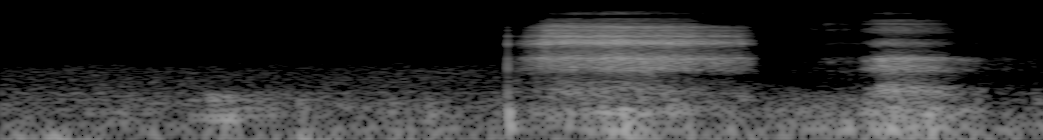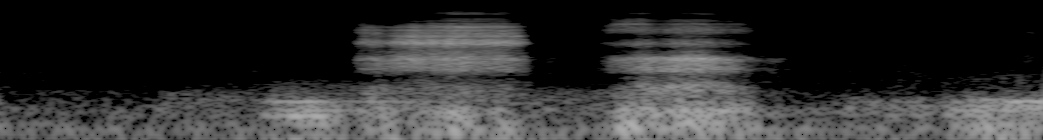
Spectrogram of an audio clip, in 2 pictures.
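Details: Snoring during sleep: hissing, snorting breaths in pairs with quiet pauses between, noisy airflow through the nose.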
